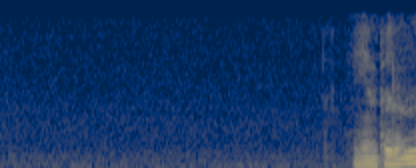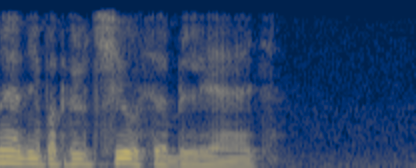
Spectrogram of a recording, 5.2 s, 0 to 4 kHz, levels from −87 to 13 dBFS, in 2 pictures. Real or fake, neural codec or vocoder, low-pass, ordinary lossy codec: real; none; 3.6 kHz; AAC, 32 kbps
